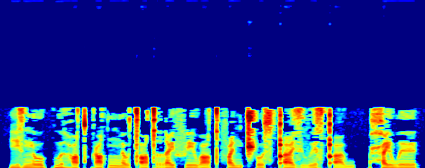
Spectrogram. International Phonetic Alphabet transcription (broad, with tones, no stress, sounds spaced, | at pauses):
i˧ z n o˨˦ kʷ ə˦˨ ɦ o˨ tˤ kʷ e˧ tˤ nː o˨ tʼ a˧ tˤ r e˧ f e˧ w o˨ tˤ f i˦ m t͡ʃʼ o˧ s qʼ e˦˨ z v ɘ˦ z qʼ ə˨ w | ħ e˦ w ɘ˦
